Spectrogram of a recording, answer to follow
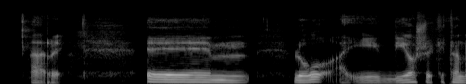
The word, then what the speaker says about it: Ra: Bueno, que los crucigramas tienes que poner Ra, pero en realidad se pronunciaría más parecido a rey.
